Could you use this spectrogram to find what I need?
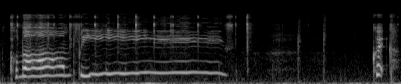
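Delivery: high urgent begging; pleading urgently. Real, not acted. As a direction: beg the game, pitch rising. Urging the game.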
